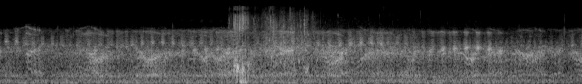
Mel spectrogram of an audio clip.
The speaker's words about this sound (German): Nur für eine kurze Zeit kommen hier jährlich Tausende von Fröschen zusammen, um mit ihren Gesängen Weibchen anzulocken.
